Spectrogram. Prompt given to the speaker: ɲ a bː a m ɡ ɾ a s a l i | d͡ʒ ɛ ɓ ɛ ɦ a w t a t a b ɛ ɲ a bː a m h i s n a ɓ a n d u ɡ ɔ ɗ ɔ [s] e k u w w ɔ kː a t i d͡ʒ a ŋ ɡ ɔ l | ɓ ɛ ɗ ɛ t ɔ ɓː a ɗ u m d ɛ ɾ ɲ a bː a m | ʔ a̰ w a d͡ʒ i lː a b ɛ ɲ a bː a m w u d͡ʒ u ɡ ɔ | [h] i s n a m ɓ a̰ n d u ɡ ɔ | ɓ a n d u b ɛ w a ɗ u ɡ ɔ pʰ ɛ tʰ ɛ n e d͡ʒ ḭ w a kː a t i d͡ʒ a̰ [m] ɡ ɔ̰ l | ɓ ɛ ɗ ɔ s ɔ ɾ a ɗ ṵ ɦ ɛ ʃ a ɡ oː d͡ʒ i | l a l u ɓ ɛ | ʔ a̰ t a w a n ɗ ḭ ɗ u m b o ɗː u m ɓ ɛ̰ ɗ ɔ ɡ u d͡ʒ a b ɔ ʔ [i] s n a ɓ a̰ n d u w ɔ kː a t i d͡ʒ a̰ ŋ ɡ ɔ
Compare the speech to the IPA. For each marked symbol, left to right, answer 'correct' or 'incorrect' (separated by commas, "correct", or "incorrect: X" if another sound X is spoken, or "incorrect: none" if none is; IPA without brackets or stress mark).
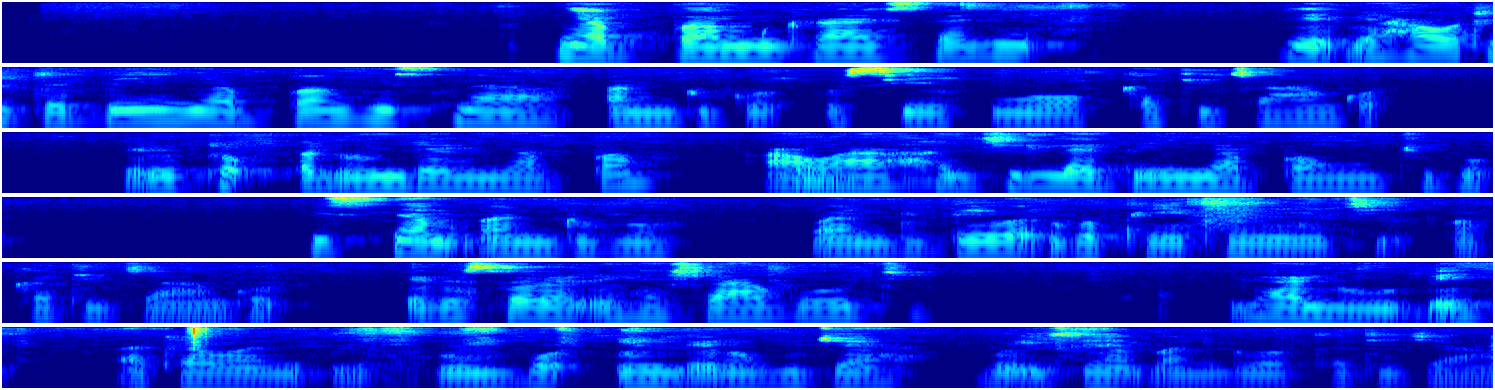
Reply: correct, correct, incorrect: ŋ, correct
